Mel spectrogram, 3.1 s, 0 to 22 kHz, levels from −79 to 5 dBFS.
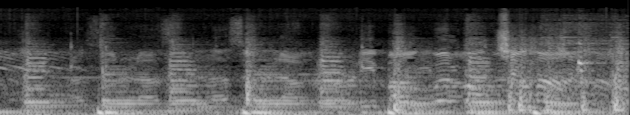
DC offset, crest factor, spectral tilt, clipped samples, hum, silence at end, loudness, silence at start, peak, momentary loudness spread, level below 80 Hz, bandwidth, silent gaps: under 0.1%; 16 dB; -5.5 dB/octave; under 0.1%; none; 0 s; -19 LUFS; 0 s; -2 dBFS; 7 LU; -26 dBFS; 16.5 kHz; none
